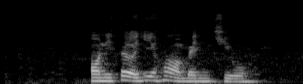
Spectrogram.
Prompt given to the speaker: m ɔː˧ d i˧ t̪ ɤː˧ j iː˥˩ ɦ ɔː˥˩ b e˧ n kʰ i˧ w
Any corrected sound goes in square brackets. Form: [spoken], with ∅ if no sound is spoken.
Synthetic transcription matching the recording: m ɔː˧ [n] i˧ t̪ [ɤː˥˩] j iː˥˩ ɦ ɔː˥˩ b e˧ n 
